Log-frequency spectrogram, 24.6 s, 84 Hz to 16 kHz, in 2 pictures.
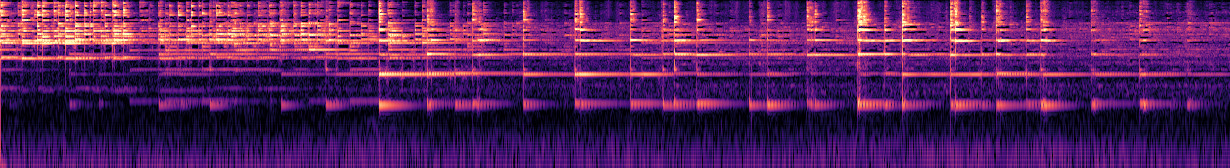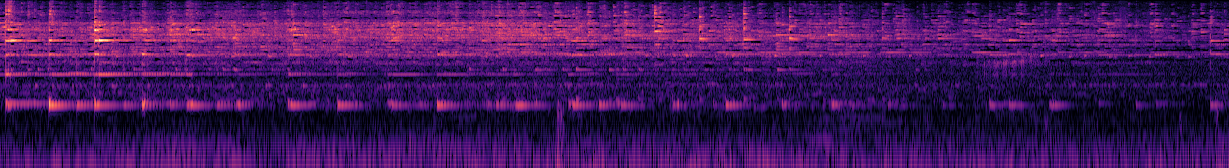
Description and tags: Flock of Sheep -Nov. 2011- Recorded with Zoom H2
